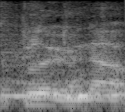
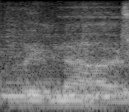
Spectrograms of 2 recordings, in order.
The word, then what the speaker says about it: Bluno: I mean, let's pronounce it as blue no and not blue nose.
